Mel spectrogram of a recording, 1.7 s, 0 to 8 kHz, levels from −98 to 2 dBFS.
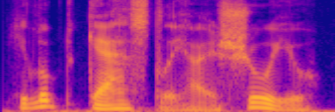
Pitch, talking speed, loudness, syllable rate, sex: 100 Hz, 215 wpm, -20 LUFS, 6.5 syllables/s, male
